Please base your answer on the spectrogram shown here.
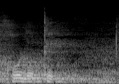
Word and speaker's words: خلق: bambu Khusnul khuluqi ini bab menerangkan tentang budi pekerti yang baik Husnul khuluk ya dibaca domahnya dan lamnya khuluq jadi itu artinya khuluk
